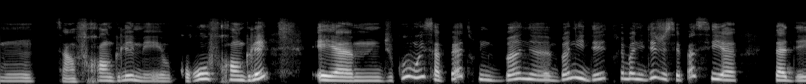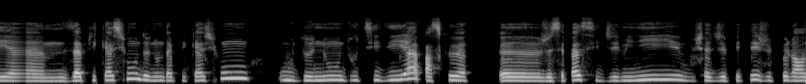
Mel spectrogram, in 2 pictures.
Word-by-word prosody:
mon 155 -1 -6 0.2
c'est 140 - -8
un 135 +1 -1
franglais 175 +7 0
mais 155 -4 -4 0.2
gros 210 +11 +5
franglais. 215 - +4 0.4
Et 205 - +9
hem, 175 -1 +3
du 175 +2 -11
coup, 345 - +2
oui, 345 +3 +3
ça 365 - +1
peut - - -2
être 385 - -4
une 220 -3 -1
bonne, 235 +9 +2
heu, 215 -3 0
bonne 230 - 0
idée, 250 -3 +2
très 270 0 -7
bonne 255 -1 +3
idée. 295 +8 0
Je 265 - 0
sais 225 -3 -2
pas 360 - -3
si, 265 -12 +1
heu, 200 -1 +3 0.4
tu - - +7
as 185 - +8
des, 175 0 -2
hem, 165 -1 -3
applications, 195 +8 0
de 220 -4 +2
noms 180 0 -5
d'applications 185 - -2 0.3
ou 195 0 -2
de 185 +2 -3
noms 200 +2 -1
d'outils 195 +1 -8
d'IA, 210 +8 +1
parce 185 -2 -2
que 200 - -4
heu, 185 - 0 0.4
heu, 170 0 +2
je 165 - -2
sais 165 - -5
pas 205 +1 +2
si, 200 -5 -12
Gemini 205 +6 -1
ou 180 -3 -10
ChatGPT, 180 +4 -5
je 180 -2 -9
peux 190 +3 -4
leur 175 -1 0
190 Hz, 205 wpm, -21 LUFS, 175-225 Hz, 0.4 s, Et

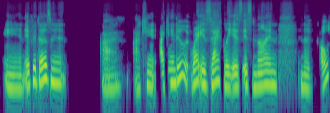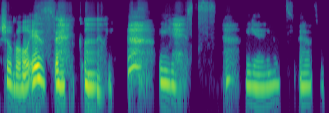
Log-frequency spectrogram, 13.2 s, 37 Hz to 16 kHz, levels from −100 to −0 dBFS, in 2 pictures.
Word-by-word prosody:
And 145 -2 -4
if 165 +4 0
it 205 -2 +4
doesn't, 200 -2 +3 0.7
I 145 +2 -5 0.3
I - - -6
can't 160 +2 -5
I 155 - +1
can't 195 +2 0
do 255 +6 +2
it, - - -4
right? 195 +4 +2
Exactly, 175 -3 +1
it's 155 0 0
it's 160 -1 -2
non-negotiable, 155 - -2
exactly. 170 - +4 0.9
Yes. 180 -4 -5 1.1
Yes 155 -1 -7 0.5
and, 160 +1 -7 0.2
too 165 - -29
165 Hz, 95 wpm, -22 LUFS, 150-190 Hz, 1.1 s, it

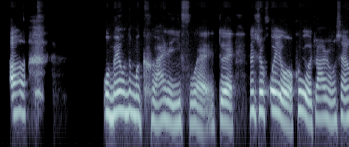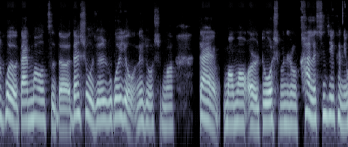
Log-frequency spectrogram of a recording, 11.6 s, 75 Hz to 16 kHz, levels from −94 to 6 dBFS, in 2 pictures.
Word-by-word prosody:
哦。 255 +2 +3 1.3
我 265 - +4
没 250 +3 +4
有 285 -1 +5
那 270 +1 +2
么 245 -3 +1
可 205 - -6
爱 195 +3 -4
的 - - -1
衣 180 +2 -3
服 185 0 -8
诶， 175 0 -2
对， 190 -5 +3 0.2
但 285 0 0
是 280 +2 +5
会 285 0 +7
有 180 -9 +6
会 290 - +3
有 200 -7 +4
抓 225 +2 -4
绒 200 -3 -5
衫， 220 0 -4
会 250 +2 +2
有 185 -4 +3
带 195 +2 0
帽 205 +1 -3
子 175 -3 -9
的， 150 -1 -1
但 240 +4 -1
是 255 +1 -4
我 215 -5 0
觉 190 - -3
得 200 - 0
如 205 0 -3
果 225 +2 +1
有 220 - -2
那 190 +3 -5
种 175 -2 -7
什 - - -21
么 165 0 -9 0.4
带 215 -5 0
毛 175 0 -1
毛 185 +1 0
耳 170 -2 +1
朵 185 +3 +3
什 190 -2 -11
么 175 - -6
那 180 - -6
种， 175 -1 -5
看 265 -4 -1
了 - - +1
心 245 +4 -4
情 235 -1 -2
肯 225 -3 -5
定 170 +1 -5
200 Hz, 285 characters per minute, -22 LUFS, 180-240 Hz, 1.3 s, 会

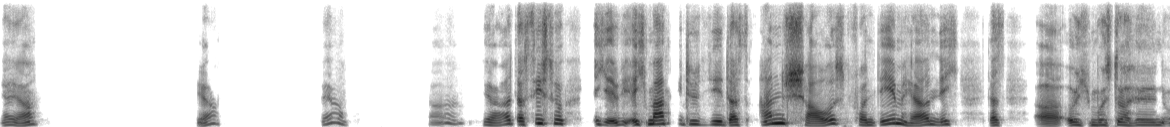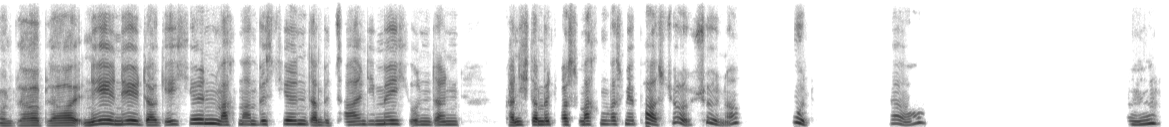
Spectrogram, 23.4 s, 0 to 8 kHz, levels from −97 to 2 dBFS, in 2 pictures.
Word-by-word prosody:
Ja, 160 - -9
ja. 175 +4 -4 1.6
Ja. 245 - -8 1.0
Ja. - - -12 0.8
Ja. 275 -6 -16 0.2
Ja, 170 +7 -2
da 195 -2 +4
siehst 255 +5 +3
du, 235 -2 +4 0.3
ich 215 -5 -4
äh, 135 - +6
ich 190 +7 +1
mag, 225 +1 +8
wie 220 - -13
du 210 0 -1
dir 190 +2 +2
das 170 0 +3
anschaust 240 - +6
von 160 -1 -1
dem 240 - +4
her, 165 - +3
nicht, 195 +1 -4 0.2
dass, 155 +1 0 0.3
äh 120 -1 +1 0.2
„ich 165 - -5
muss 160 -1 -2
da 165 -4 +1
hin 160 +1 -4
und 130 -1 -9
bla 140 +1 -4
bla.“ 145 +2 -2
„Ne, 220 +10 +1
ne, 215 +1 +1
da 160 -4 -1
gehe 180 +5 -5
ich 205 - -13
hin, 255 0 +1
mache 185 -1 -3
mal - - -5
'n 205 - -7
bisschen, 215 +1 -2
dann 155 -2 -2
bezahlen 175 +7 -7
die 200 0 -14
mich 220 +1 -4
und 190 -1 -7
dann 190 +1 -6 0.5
kann 160 +1 -2
ich 185 - -10
damit 195 +1 0
was 195 -1 -3
machen, 210 +2 -5
was 215 -1 -8
mir 215 -2 -8
passt.“ 270 +4 -2
Ja, 305 - -5
schön, 270 -9 -8
ne? 290 - -9 0.5
Gut. - - -3 0.8
Ja. 240 -2 -11 2.2
Mhm. 205 +7 -5
195 Hz, 155 wpm, -22 LUFS, 160-225 Hz, 2.2 s, mag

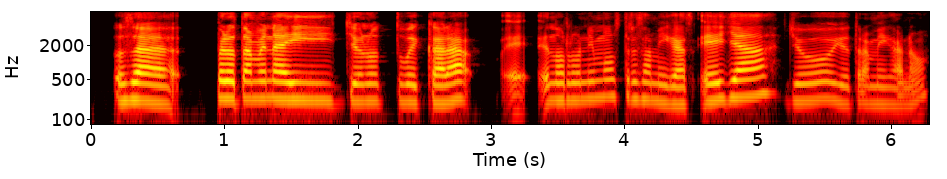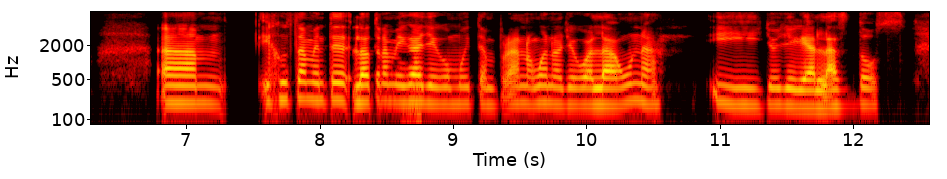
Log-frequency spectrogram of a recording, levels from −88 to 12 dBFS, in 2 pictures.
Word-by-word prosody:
O - - -2
sea, 210 -3 +6 0.3
pero 235 0 +7
también 235 0 +4
ahí 225 -2 +5
yo 210 0 0
no 215 0 -3
tuve 210 -1 -5
cara. 205 +4 +5 0.2
Eh, 290 0 -5 0.2
nos 220 0 -2
reunimos 235 +3 -6
3 230 -2 -9
amigas, 195 -5 -2
ella, 245 +6 +3
yo 215 +2 -5
y 210 - -5
otra 190 - -8
amiga, 190 -1 -8
¿no? - - -12 0.5
Am, 195 -1 +1 0.3
y - - -7
justamente 225 0 -3
la 200 0 +3
otra 210 +1 -6
amiga 205 0 -1
llegó 190 -1 -6
muy 190 0 -12
temprano. 185 0 -6
Bueno, 195 -1 -5
llegó 185 0 -6
a - - -1
la 180 0 +2
1:00 195 +1 -6 0.4
y 185 -2 -9
yo 185 - -9
llegué 175 -2 -3
a 165 - +3
las 170 +1 -2
2:00, 185 -1 -12
205 Hz, 190 wpm, -22 LUFS, 190-225 Hz, 0.5 s, pero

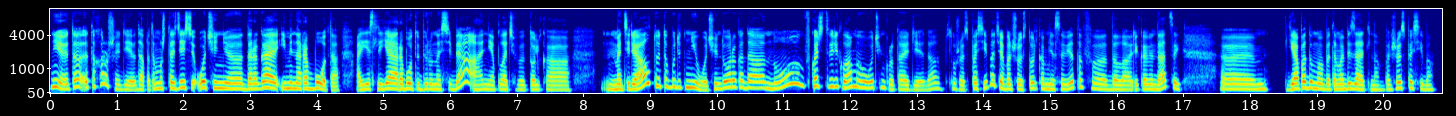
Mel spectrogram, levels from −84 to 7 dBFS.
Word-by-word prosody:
Не, 280 -2 +4
это 200 +7 +1
это 290 +1 0
хорошая 325 - -4
идея, 175 -2 -2
да, 180 -1 -3
потому 205 +6 -2
что 230 +1 0
здесь 250 +2 0
очень, 240 -2 +3
а, 210 -1 +2
дорогая 205 +5 +4
именно 225 -1 +1
работа. 205 -8 +2 0.2
А 165 - -2
если 195 +2 -1
я 215 0 +4
работу 205 0 +2
беру 195 +1 -2
на 190 -1 -1
себя, 185 +1 -2
а - - -2
они 185 0 -4
оплачивают 175 -1 -5
только 170 -2 -4 0.5
материал, 195 - +3
то 325 -7 -3
это 300 0 -2
будет 265 -2 -4
не 260 -2 +3
очень 165 +1 -2
дорого, 265 +2 +3
да, 240 -1 +1
но 330 - 0
в - - -18
качестве 305 -1 0
рекламы 280 0 +1
очень 250 +1 0
крутая 185 -3 -3
идея, 165 -1 -4
да. 215 +5 -7
Слушай, 185 -5 -6
спасибо 220 - -4
тебе 245 -6 +2
большое, 195 -2 -2
столько 215 +4 -3
мне 195 -1 -1
советов, 235 +9 -2
э, 195 -4 -1
дала, 180 -1 -1
рекомендаций, 190 +5 -1 0.6
эм. 195 -1 -1 0.3
Я 200 +4 +4
подумаю 245 -3 +3
об 195 - -3
этом 190 +1 0
обязательно. 190 -3 0
Большое 185 +7 -1
спасибо! 210 -6 -4
205 Hz, 170 wpm, -24 LUFS, 185-245 Hz, 0.6 s, Не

